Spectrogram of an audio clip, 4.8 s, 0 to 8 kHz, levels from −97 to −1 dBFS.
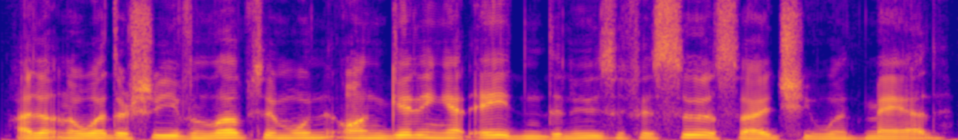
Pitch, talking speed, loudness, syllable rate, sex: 135 Hz, 265 wpm, -17 LUFS, 6.0 syllables/s, male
